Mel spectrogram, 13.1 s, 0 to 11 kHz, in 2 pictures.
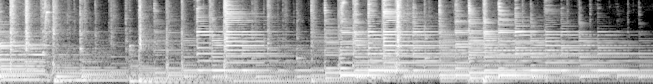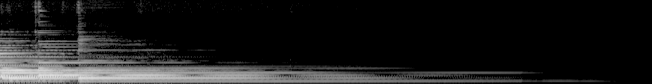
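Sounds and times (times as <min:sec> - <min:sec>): flamenco guitar strummed chords: 0:00.0 - 0:10.4.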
